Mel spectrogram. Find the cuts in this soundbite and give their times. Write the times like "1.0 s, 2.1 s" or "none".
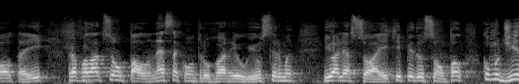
1.8 s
